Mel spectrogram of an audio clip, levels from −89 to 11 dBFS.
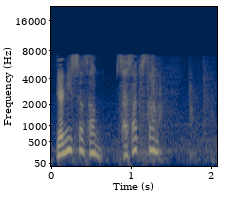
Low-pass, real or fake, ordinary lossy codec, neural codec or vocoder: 7.2 kHz; real; none; none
